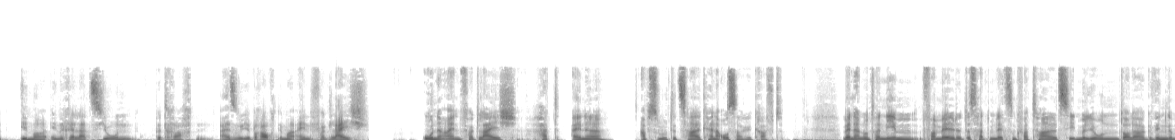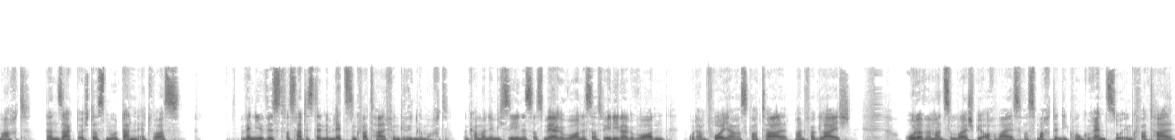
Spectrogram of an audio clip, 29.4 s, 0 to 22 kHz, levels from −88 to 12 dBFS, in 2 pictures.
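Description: The encoder behind the whole recording is likely low-delay AAC compression of the AAC-ELD kind used for video calls, running at a bitrate that sounds close to 32 kbps. Its short analysis frames cannot separate the speech harmonics cleanly, and the bits run short. The damage is plainly audible throughout: the voice sounds rough and grainy, noise fills the gaps between harmonics, and the top band has a thin, synthetic quality.

At 1.91 s, AAC frame loss with concealment briefly takes over. About 40 ms of coded audio went missing, which fits two lost frames, and the decoder patched the gap by reusing the last good spectrum. The result is a short smeared, noisy blip ending by 1.97 s. The same fault returns at 25.63 s with a longer gap of about 80 ms, which suggests four frames. The concealed patch runs to 25.77 s and is likewise smeared.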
